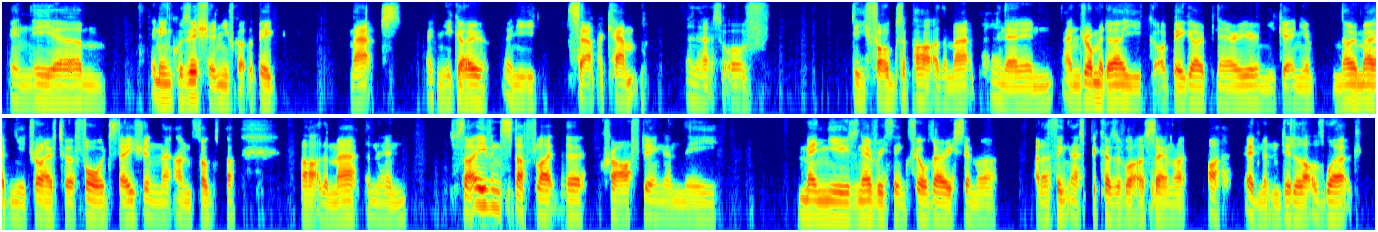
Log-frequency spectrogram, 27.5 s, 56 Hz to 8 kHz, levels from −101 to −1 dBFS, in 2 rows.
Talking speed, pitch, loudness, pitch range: 200 wpm, 100 Hz, -24 LUFS, 100-105 Hz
